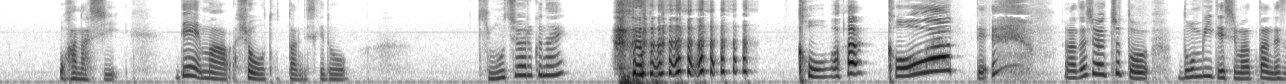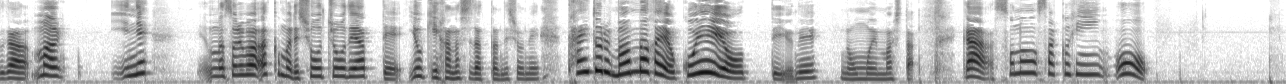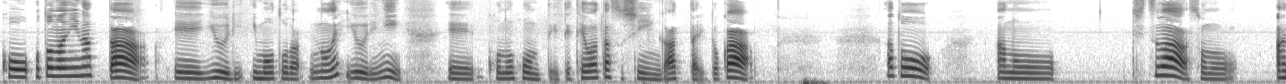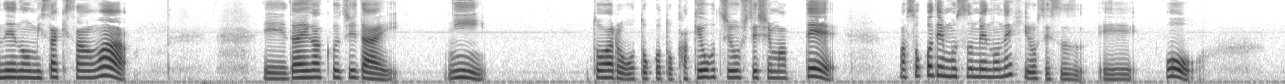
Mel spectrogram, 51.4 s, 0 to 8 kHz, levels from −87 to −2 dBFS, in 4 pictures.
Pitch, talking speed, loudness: 220 Hz, 235 characters per minute, -21 LUFS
